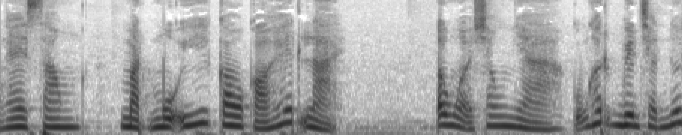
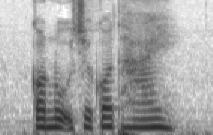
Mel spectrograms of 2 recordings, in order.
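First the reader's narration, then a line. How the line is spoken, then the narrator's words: Sighing reply. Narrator (Vietnamese): mợ thở dài đáp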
